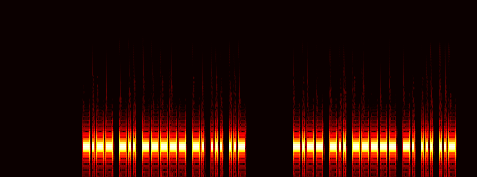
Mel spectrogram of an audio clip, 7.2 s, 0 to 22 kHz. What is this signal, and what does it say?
Morse code, heard as a keyed tone, about 36 wpm, 700 Hz. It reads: YD0NSU YD0NSU
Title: DXCC-100 Call Signs - 6 Characters - Repeated 3x - 35wpm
